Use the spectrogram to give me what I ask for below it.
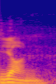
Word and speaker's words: Jan: Okay, so basically the Finnish Johnny is Jan, because you pronounce J as Y.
